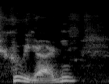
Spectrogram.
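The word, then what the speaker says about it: Hoegaarden: though lambeck's peterman and who garden is pronounced hui garden beer in belgium goza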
